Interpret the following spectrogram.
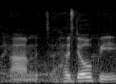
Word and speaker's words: Hadopi: now for years over a law, and there's Hadopi is how you say it, and it's both a law and a government agency.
